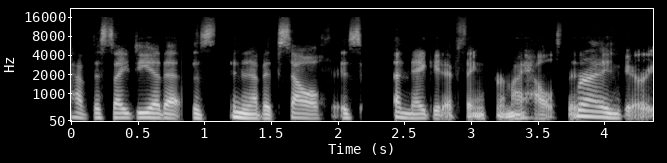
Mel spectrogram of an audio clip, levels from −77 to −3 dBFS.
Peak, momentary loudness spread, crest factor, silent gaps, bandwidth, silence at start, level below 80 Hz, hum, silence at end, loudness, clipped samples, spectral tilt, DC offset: -2 dBFS; 6 LU; 18 dB; 1.13-1.17 s, 2.21-2.40 s; 16.5 kHz; 0 s; -64 dBFS; none; 0 s; -21 LUFS; under 0.1%; -5 dB/octave; under 0.1%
